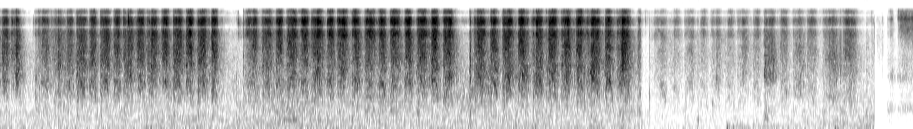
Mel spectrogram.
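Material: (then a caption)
Textile. A green push broom scrubs back and forth across a small, wet, soapy, bear-shaped pile rug lying flat on a plastic sheet. It makes a steady, rhythmic, bright bristly swishing, about three strokes a second, that eases off after about eight seconds and stops just before the end.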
